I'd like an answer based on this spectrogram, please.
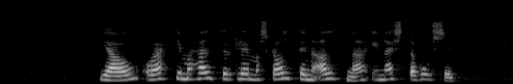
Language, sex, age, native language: Icelandic, female, 40-49, Icelandic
